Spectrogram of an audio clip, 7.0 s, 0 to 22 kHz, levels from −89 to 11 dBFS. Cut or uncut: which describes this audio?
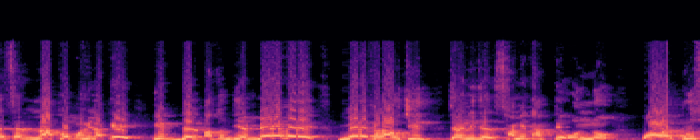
uncut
